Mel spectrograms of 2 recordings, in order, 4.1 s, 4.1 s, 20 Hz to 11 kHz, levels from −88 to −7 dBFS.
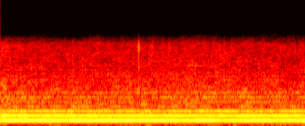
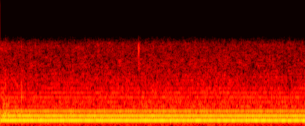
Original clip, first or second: second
